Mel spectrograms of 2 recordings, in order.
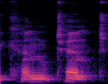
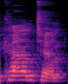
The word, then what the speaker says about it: content: Make sure that the content control can't be deleted. I put the emphasis on the wrong syllable there. It's not a control that's kind of content. It's the content control can't be deleted.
